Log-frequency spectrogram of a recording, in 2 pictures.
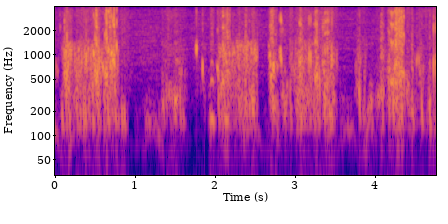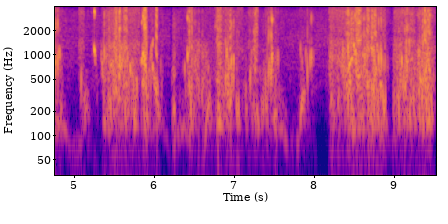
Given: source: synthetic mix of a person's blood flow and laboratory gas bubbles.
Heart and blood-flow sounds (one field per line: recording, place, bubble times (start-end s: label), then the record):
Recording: Doppler ultrasound of blood flow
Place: precordium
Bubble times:
0.00-0.94 s: bubbles
1.34-1.68 s: bubbles
1.75-1.90 s: bubbles
1.93-2.55 s: bubbles
2.67-3.56 s: bubbles
3.75-3.94 s: bubbles
4.01-4.90 s: bubbles
5.07-5.15 s: bubbles
5.23-6.12 s: bubbles
6.23-6.32 s: bubbles
6.38-7.61 s: bubbles
7.82-8.02 s: bubbles
8.19-8.96 s: bubbles
9.00-9.53 s: bubbles
From the record:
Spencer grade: 4 (maximum detectable bubble signal sounding continuously throughout systole and diastole of every cardiac period, and overriding the amplitude of the normal cardiac signals)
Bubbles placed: anywhere in the cardiac cycle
